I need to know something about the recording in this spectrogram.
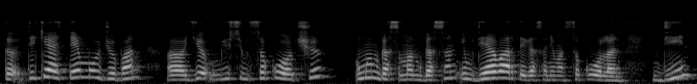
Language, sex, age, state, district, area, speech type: Kashmiri, female, 30-45, Jammu and Kashmir, Budgam, rural, spontaneous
